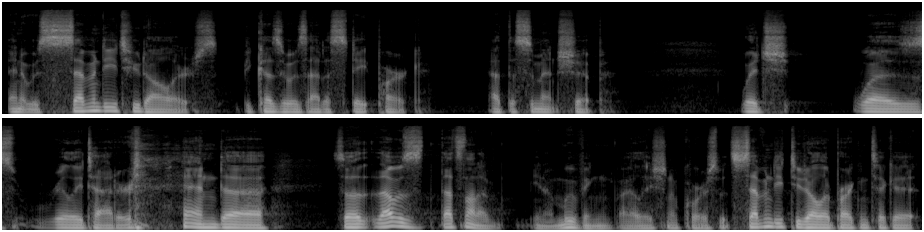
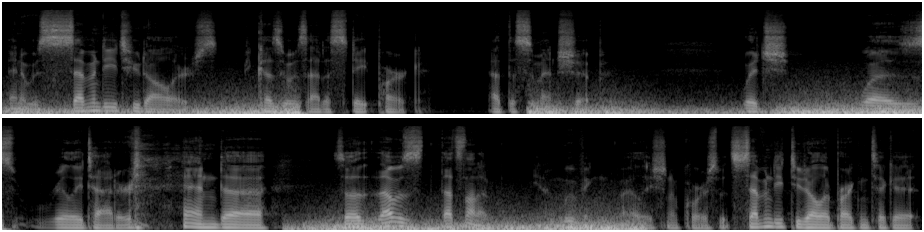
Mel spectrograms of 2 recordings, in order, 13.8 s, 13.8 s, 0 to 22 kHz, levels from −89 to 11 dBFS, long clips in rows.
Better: first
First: none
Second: wind noise on the microphone; heavy; until 2 s, from 4 to 7 s and from 9 to 12 s; 8 dB below the speech

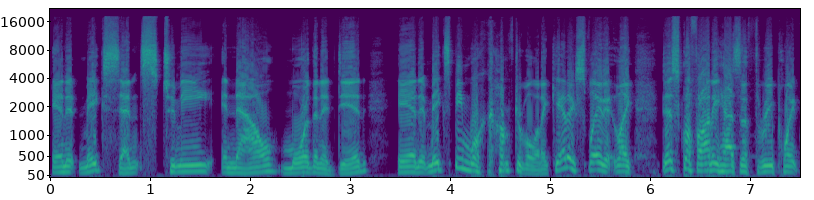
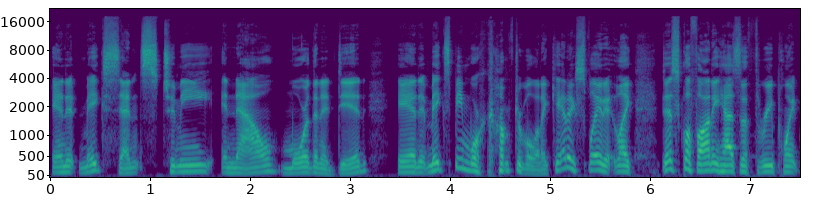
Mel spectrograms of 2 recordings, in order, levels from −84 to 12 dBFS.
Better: second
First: distortion; heavy; 11% of the sound clipped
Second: none

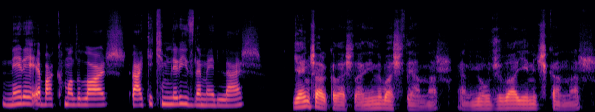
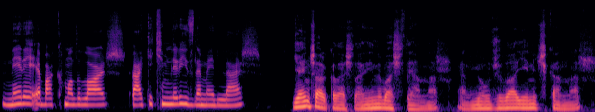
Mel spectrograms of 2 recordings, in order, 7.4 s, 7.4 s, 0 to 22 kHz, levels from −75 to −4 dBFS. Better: second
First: thin; somewhat; fading below 300 Hz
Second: none

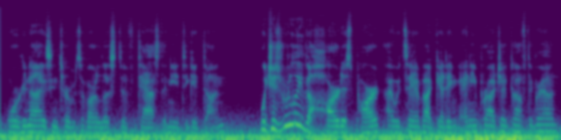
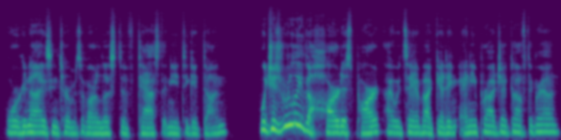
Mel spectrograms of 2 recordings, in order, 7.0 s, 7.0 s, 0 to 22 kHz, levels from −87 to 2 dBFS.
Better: second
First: low rumble; noticeable; throughout; 10 dB below the speech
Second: none

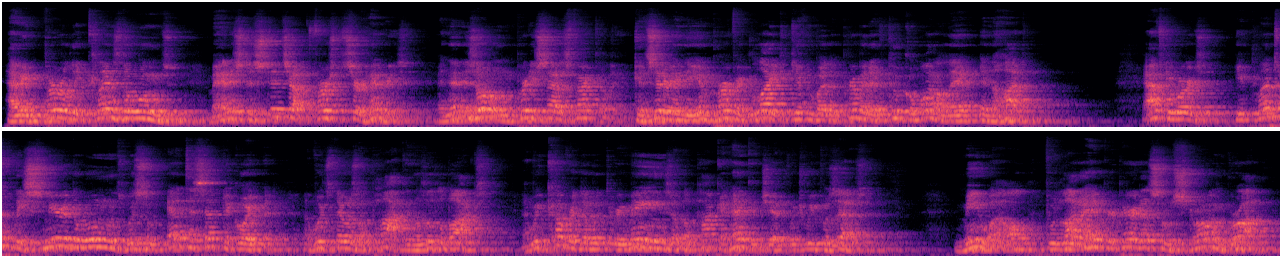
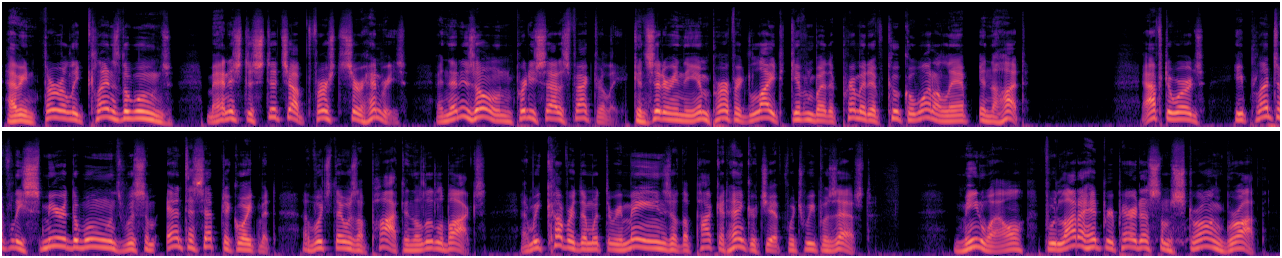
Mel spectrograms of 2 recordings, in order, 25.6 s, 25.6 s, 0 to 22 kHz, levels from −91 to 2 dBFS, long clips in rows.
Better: second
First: off-mic speech; far // room echo; noticeable; dies away in 0.9 s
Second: none

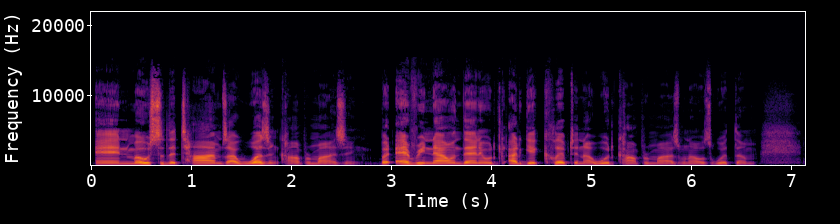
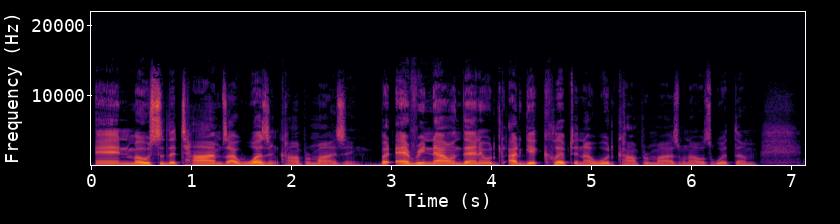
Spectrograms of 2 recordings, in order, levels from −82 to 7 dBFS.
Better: second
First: thin; somewhat; fading below 250 Hz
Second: none

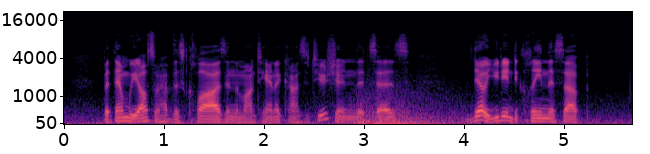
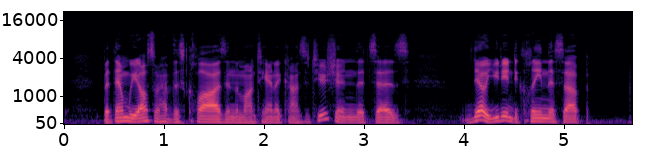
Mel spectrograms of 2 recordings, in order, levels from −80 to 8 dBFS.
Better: second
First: wind noise on the microphone; occasional gusts; 20 dB below the speech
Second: none

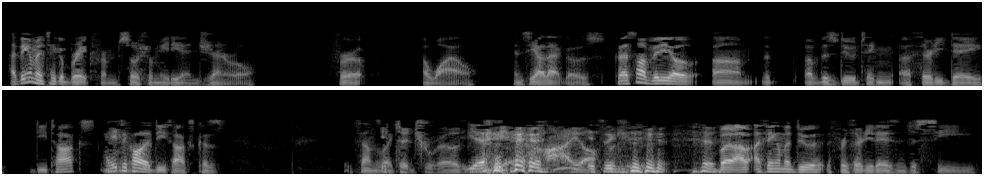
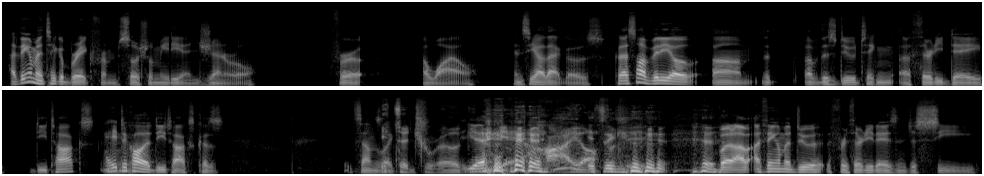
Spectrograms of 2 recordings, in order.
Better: second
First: garbled, watery; badly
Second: none

